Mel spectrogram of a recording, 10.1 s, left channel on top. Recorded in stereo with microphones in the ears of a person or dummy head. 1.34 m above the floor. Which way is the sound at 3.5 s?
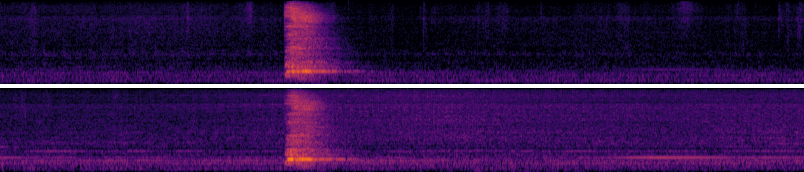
30° left (ahead or behind).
